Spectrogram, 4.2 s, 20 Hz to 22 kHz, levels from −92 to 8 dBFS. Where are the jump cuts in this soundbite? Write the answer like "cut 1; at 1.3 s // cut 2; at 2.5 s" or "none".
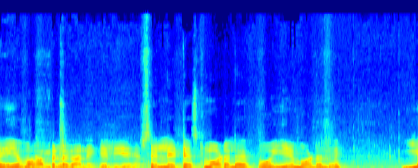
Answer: cut 1; at 1.4 s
